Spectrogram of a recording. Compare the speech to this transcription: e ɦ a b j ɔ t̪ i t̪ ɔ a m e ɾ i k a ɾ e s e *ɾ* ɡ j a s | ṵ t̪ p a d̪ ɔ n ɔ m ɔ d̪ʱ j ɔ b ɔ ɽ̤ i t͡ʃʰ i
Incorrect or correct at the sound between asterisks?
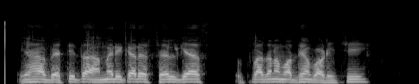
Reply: incorrect: l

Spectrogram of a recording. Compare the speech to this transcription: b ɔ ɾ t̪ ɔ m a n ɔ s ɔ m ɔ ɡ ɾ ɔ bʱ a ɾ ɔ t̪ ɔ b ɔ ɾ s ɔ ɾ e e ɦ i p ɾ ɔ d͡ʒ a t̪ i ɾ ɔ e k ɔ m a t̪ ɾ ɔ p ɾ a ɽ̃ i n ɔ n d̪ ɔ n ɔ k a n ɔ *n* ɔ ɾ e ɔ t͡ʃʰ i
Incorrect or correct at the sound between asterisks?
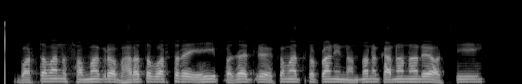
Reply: correct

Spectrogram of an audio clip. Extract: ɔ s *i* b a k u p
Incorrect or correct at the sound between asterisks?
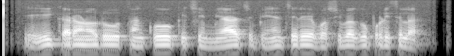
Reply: correct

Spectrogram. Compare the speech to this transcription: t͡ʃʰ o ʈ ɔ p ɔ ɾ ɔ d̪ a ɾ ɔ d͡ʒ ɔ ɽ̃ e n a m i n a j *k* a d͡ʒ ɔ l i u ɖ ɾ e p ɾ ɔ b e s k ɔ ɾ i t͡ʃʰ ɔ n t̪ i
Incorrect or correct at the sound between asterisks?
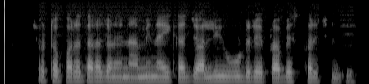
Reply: correct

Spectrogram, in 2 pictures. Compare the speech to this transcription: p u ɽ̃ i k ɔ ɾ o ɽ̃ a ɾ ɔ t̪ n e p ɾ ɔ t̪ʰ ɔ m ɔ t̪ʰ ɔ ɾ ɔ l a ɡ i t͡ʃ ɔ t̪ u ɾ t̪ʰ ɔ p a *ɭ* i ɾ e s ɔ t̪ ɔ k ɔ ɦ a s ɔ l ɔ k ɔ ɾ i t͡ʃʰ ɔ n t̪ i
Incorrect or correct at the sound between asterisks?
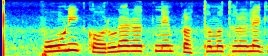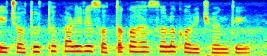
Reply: correct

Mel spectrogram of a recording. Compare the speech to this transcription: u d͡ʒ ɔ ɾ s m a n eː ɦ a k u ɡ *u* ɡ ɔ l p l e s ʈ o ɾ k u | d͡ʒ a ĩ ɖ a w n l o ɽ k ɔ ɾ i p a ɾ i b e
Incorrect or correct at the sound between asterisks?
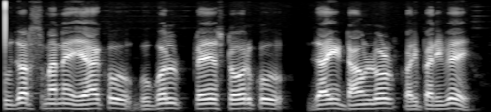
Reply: correct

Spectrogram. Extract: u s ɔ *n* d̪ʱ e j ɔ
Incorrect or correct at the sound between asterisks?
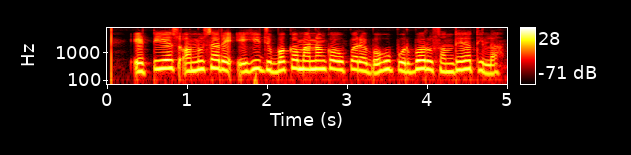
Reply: correct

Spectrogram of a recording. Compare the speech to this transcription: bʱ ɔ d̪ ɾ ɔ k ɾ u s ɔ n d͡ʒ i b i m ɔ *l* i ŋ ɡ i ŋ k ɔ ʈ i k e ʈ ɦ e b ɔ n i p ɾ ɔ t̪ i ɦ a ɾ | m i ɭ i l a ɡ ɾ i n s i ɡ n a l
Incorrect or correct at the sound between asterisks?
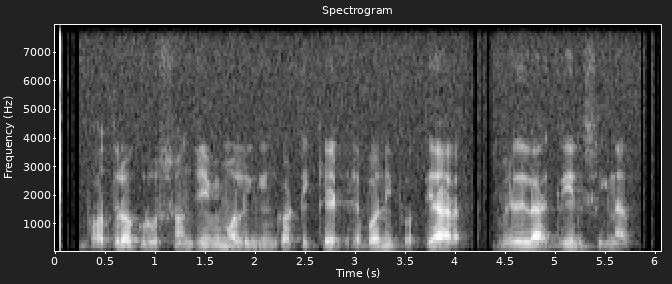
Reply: correct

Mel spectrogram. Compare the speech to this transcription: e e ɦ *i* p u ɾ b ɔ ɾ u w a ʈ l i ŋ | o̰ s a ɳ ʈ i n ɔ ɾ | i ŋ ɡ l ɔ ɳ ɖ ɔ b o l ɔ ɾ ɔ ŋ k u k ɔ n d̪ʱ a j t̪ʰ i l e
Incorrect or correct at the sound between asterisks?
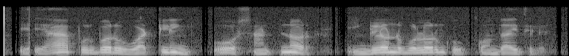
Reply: incorrect: a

